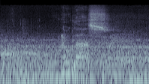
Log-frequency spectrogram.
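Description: A man speaks quietly into a headset microphone.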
